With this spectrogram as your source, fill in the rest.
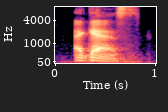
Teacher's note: The stress is on the second syllable, aghast. Aghast.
